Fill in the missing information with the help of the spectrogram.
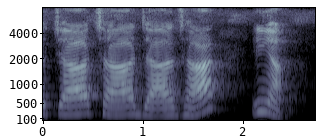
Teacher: किससे होता है, तालु से, क्योंकि यह इचु यशा नाम तालु सूत्र के अंतर्गत आ जाता है, इसलिए उसका उच्चारण स्थान तालु हो जाता है। छोटी ई, बड़ी ई, चा, छा, जा, झा, इया, या और शा का उच्चारण स्थान तालु है। ये जीभ हमारी तालु को टच करती है इन्हें बोलते वक्त।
